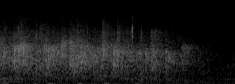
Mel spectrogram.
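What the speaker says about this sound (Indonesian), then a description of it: "Kembali berikan tepuk tangan." A short burst of congregation clapping at a church prayer service, a dense patter of hands that tapers off quickly, fairly faint.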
